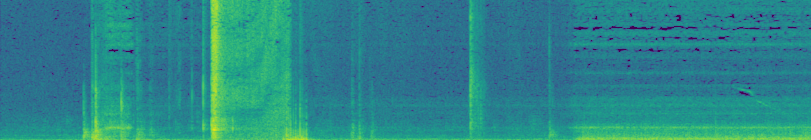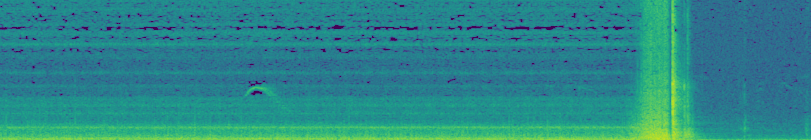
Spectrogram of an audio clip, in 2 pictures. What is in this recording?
striking a match. starting a gas burner. lighting it up. setting it at maximum power. putting it out. a bird whistles through the chimney. recorded with a minidisc, stereo mic and portable preamp.
competition, fire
